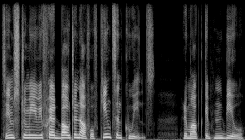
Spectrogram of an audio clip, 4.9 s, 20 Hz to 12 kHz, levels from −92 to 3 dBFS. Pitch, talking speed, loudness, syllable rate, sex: 210 Hz, 170 wpm, -19 LUFS, 4.3 syllables/s, female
